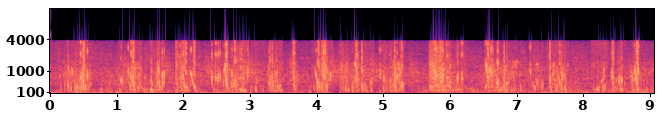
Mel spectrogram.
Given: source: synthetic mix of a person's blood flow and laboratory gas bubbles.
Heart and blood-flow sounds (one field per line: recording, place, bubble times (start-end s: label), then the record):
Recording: Doppler ultrasound of blood flow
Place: subclavian vein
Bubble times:
0.12-0.62 s: bubbles
1.02-1.75 s: bubbles
1.88-2.25 s: bubbles
2.40-3.51 s: bubbles
3.61-3.73 s: bubbles
3.91-4.25 s: bubbles
4.32-4.86 s: bubbles
4.93-5.32 s: bubbles
5.66-6.24 s: bubbles
6.48-7.09 s: bubbles
7.18-7.40 s: bubbles
7.49-7.83 s: bubbles
8.11-8.37 s: bubbles
8.40-8.65 s: bubbles
8.68-8.88 s: bubbles
From the record:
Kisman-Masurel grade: 343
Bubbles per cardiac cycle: rolling drumbeat, 9 or more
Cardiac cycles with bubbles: 100%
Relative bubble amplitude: loud (0.450 to 0.775)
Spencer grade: 3 (all of the cardiac periods contain showers or single bubble signals, but not dominating or overriding the cardiac motion signals)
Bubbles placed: anywhere in the cardiac cycle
